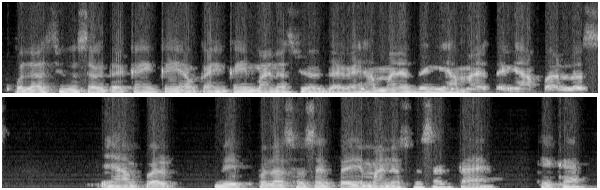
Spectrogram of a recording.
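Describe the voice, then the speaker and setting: A man's voice: medium pitch, flat delivery, a little fast, poor audio. A man teaching a math class at a whiteboard, repeating his points and asking and answering his own questions, sometimes turning away from the camera.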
